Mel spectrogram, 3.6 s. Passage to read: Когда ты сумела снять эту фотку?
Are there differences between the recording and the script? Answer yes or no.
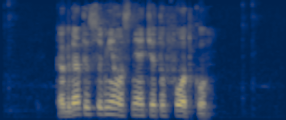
no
